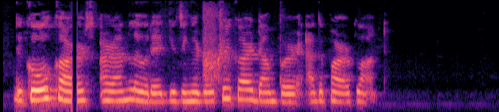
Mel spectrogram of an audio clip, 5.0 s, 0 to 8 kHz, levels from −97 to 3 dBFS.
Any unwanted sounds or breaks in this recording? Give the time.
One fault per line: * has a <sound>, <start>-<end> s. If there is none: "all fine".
* has a dropout, 0.7-0.8 s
